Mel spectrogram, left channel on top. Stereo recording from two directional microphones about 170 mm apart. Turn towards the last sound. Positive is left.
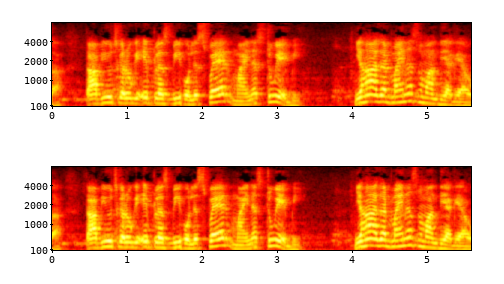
turn(degrees=-40)  # may be behind; listen again after turning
